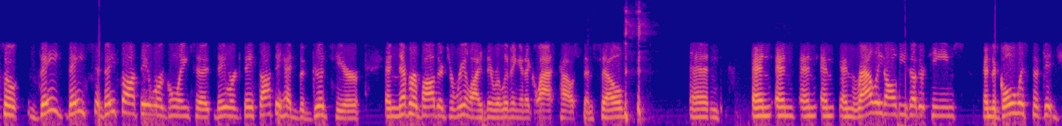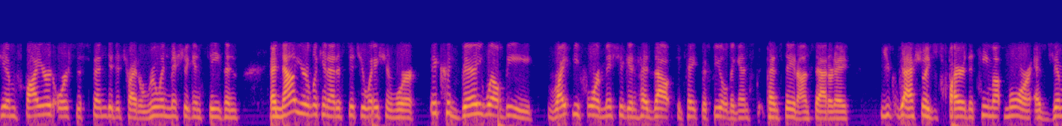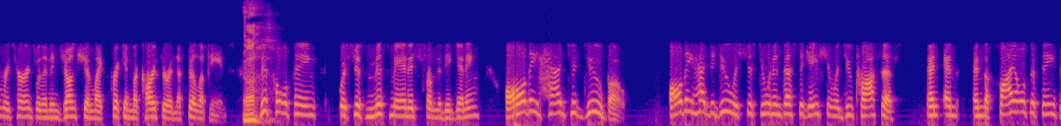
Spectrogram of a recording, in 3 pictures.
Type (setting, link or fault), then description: link, phone line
